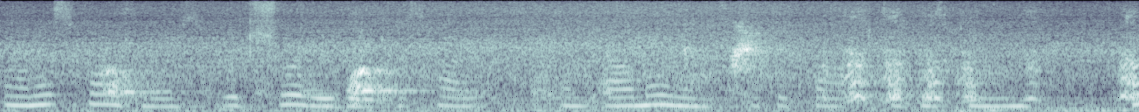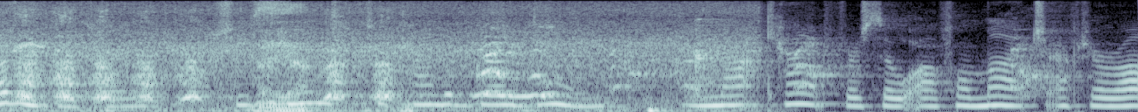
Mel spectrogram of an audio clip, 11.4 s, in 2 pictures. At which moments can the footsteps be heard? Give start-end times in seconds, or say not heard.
not heard.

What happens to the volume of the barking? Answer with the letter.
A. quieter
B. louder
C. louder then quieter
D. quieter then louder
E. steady
A.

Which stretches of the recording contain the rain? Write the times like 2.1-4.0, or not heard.
0.0-9.6.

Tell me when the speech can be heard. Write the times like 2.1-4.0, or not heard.
0.0-11.3.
